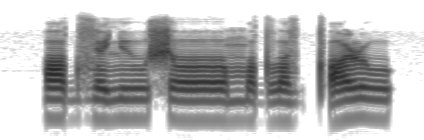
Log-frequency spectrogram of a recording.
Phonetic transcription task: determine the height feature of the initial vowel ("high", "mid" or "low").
low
